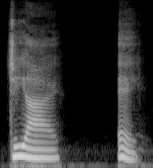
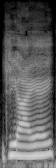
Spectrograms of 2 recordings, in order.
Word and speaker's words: Gia: You spell it G-I-A? G-I, Or G-I? G-I-A, Patricia. That's his Oh, wife's is that name. your Yeah, that's my circle? wife's name. G-I-A, No, Yeah.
